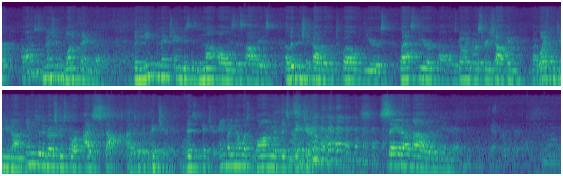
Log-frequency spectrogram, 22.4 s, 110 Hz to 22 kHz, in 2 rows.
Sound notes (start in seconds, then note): 16.6 laughter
